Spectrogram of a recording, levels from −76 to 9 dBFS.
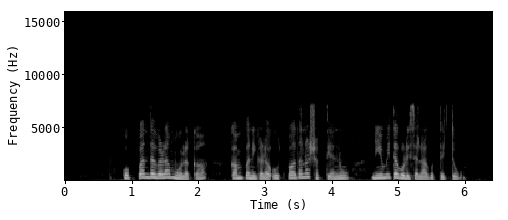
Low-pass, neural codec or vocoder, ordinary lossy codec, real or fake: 7.2 kHz; codec, 16 kHz, 4 kbps, X-Codec, WavLM features, trained on Multilingual LibriSpeech; Opus, 64 kbps; fake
